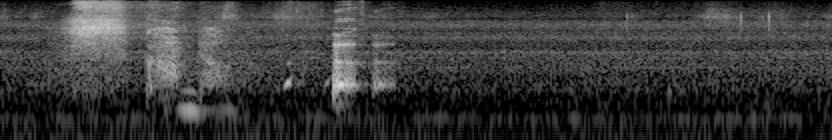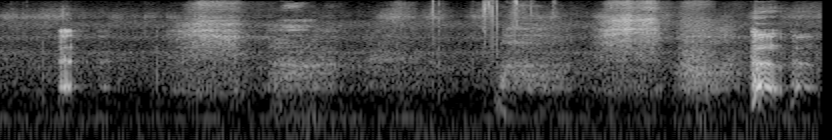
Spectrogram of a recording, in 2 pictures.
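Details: A girl eating spicy, chili-hot food gets hiccups: several short, sudden gulping catches spaced seconds apart, between quiet chewing.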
